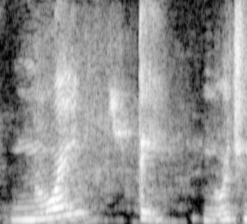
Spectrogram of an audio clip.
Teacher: Noite não é um hiato, né? Eu tenho noi, fica junto, o O e o I. Então, não é o hiato.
